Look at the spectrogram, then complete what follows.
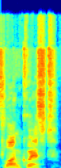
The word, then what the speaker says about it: Lundqvist: Is it Lundqvist? Is that how you pronounce it? It's Lundqvist.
